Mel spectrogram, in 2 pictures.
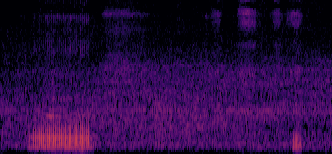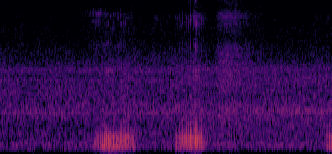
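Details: French bulldog snoring himself to sleep: three noisy, rattling breath sounds spaced a few seconds apart against quiet room noise, snoring.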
